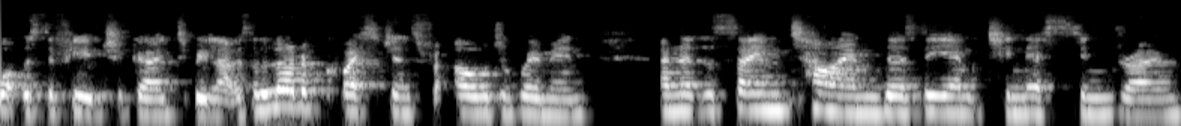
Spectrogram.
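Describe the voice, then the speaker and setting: A woman at a very fast pace, medium in pitch, with monotone, flat intonation. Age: 60s. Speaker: stress and rejuvenation coach. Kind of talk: interview.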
